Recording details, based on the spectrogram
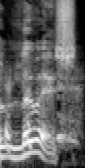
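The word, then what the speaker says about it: Lewes: Oh, Lewis.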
